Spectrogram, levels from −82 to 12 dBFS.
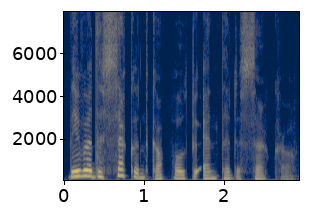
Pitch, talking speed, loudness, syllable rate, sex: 185 Hz, 185 wpm, -20 LUFS, 5.0 syllables/s, female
